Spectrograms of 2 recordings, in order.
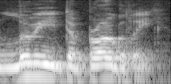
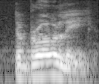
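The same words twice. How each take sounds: First: Broglie said "broag-lee" with a hard G sounded; anglicized Louis de Broglie, hard G in Broglie; Anglo pronunciation. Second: De Broglie said "broh-lee", the G in Broglie left silent; a French-leaning De Broglie with no G sound. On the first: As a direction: say Louis de Broglie the English way, G fully voiced. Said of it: "Us Anglos call him". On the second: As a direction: drop the G in Broglie, French style. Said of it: "I guess the G is probably silent". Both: Shown as a demonstration.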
